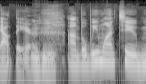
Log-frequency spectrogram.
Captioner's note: mmhmms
